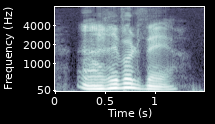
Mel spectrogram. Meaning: revolver (gun)
- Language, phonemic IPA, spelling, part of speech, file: French, /ʁe.vɔl.vɛʁ/, revolver, noun, Fr-revolver.ogg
